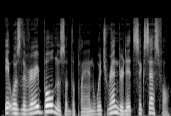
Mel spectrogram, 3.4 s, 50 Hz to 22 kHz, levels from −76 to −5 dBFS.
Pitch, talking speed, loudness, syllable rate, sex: 145 Hz, 210 wpm, -18 LUFS, 5.5 syllables/s, male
